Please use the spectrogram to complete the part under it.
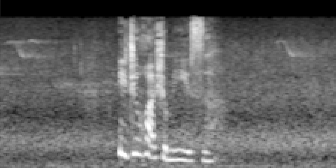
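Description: A young woman asks a question in surprise.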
